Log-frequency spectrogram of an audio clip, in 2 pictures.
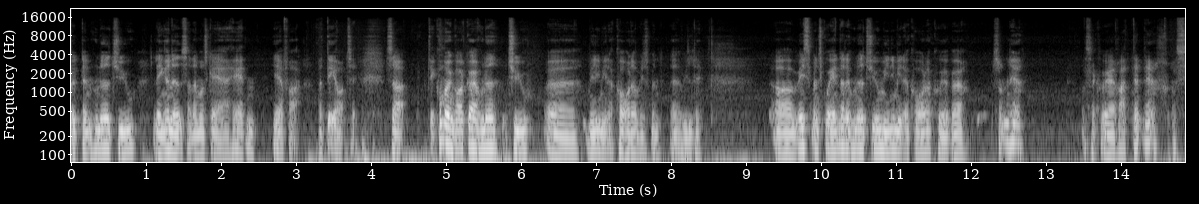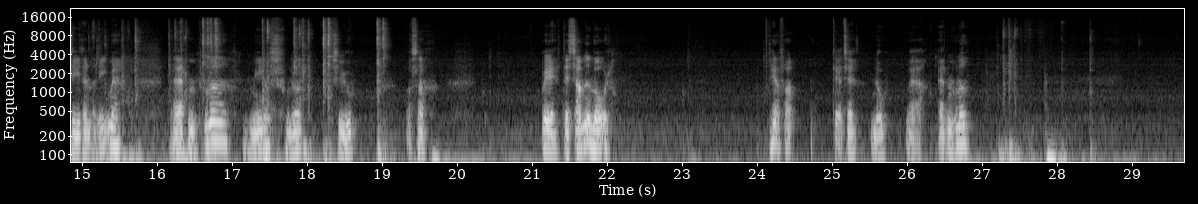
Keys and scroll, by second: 18.6 Return, 26.9 Escape.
